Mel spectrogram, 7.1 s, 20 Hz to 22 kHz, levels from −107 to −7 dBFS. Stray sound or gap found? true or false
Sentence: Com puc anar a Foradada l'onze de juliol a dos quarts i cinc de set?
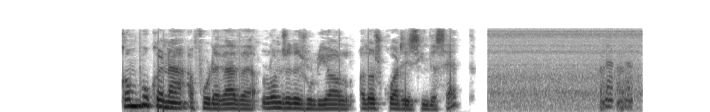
true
